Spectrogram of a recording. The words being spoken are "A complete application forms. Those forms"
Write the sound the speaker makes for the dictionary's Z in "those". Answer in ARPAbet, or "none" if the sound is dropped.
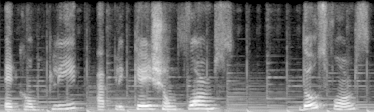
S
